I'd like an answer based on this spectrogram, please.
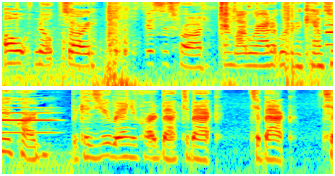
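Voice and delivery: ordinary talk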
